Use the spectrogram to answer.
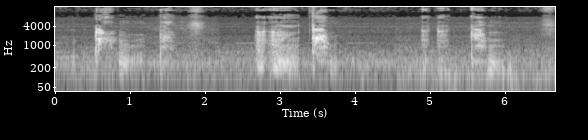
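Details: Sick man with an extremely stuffy nose gives several deep, loose, rattling coughs and throat clearing: a wet, productive cough.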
